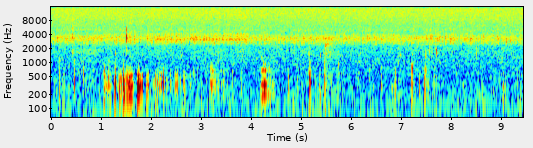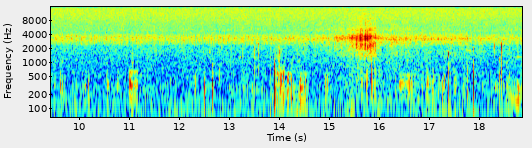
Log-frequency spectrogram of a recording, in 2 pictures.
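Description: Quiet scattered gurgles and bubbling rumbles over faint hiss: stomach noises after swallowed air, ordinary bowel sounds.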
